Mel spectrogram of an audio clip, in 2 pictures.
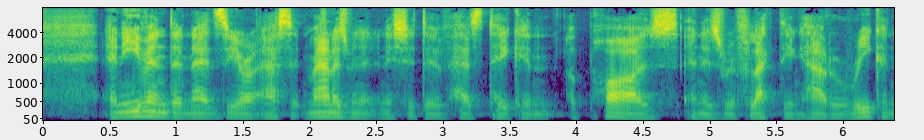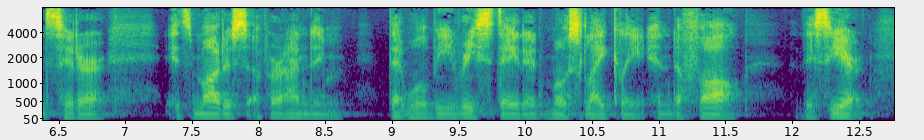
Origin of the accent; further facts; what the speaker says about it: northern Italy, Italy; I'm from Northern Italy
